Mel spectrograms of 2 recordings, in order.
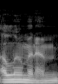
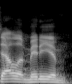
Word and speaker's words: aluminium: Recycling aluminum uses only blank % of the energy of the virgin production. So it's... What? So you lost me at aluminum. If you recycle... It's pronounced aluminium.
